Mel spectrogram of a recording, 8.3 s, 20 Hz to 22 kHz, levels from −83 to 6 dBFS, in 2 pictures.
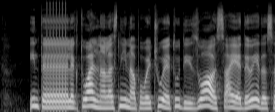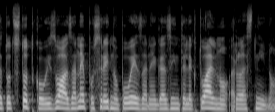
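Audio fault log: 0.70–1.02 s, system hang loop: The speech freezes into a rapid stutter. One 46 ms slice of sound repeats exactly, about seven times, at 21.5 times a second. That length fits a 2048-sample buffer. The system stalled while the sound hardware kept replaying the same ring buffer. A loop this long sounds like a machine-gun rattle rather than a steady buzz. Essentially no audio is lost once playback resumes.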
